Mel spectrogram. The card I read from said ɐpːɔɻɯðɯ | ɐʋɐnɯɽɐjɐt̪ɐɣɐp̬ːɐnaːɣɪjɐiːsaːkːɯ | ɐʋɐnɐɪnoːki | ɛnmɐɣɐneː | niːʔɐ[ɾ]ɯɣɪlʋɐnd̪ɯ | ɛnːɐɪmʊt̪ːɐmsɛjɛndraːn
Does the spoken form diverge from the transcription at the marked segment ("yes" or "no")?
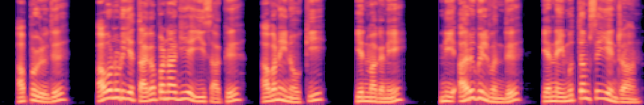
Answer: no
